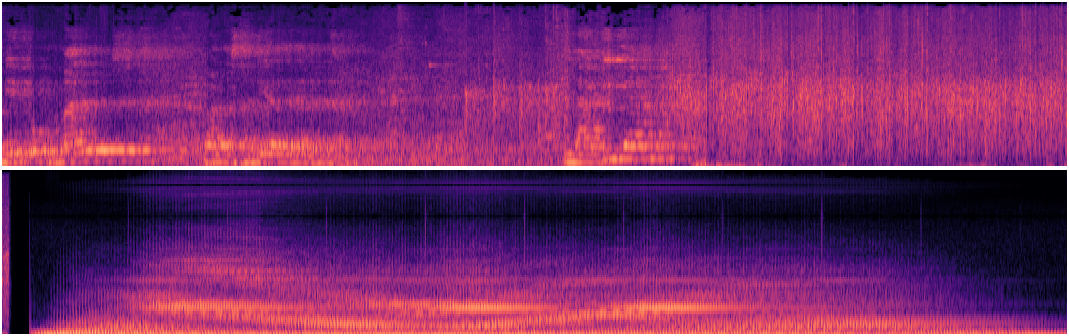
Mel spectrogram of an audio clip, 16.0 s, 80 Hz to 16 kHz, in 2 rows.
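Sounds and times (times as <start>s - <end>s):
audience applause: 3.4s - 8.1s.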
